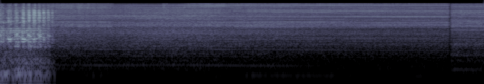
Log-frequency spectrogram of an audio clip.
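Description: A brief loud rattle at the start, then an angle grinder's cut-off wheel cutting steadily into an engine exhaust valve clamped in a vise, with an even high-pitched grinding hiss.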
